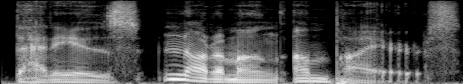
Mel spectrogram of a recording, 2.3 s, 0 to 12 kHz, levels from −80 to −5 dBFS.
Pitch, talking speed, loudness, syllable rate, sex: 95 Hz, 130 wpm, -17 LUFS, 4.1 syllables/s, male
